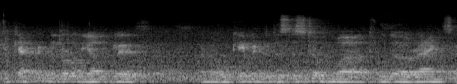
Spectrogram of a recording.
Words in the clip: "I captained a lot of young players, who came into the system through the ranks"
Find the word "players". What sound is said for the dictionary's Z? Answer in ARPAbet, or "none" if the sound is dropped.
none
